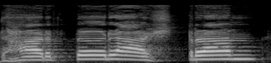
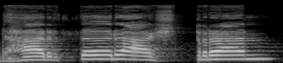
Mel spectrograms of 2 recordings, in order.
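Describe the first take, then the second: Both takes have the same delivery.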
